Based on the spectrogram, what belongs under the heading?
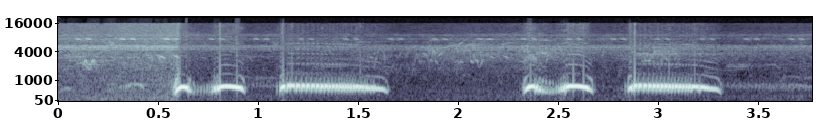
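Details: On its first training outing as a trapping decoy in an enclosure, a spotted dove sings two phrases: a pair of short rounded hoots, then a long, even, mellow coo.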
